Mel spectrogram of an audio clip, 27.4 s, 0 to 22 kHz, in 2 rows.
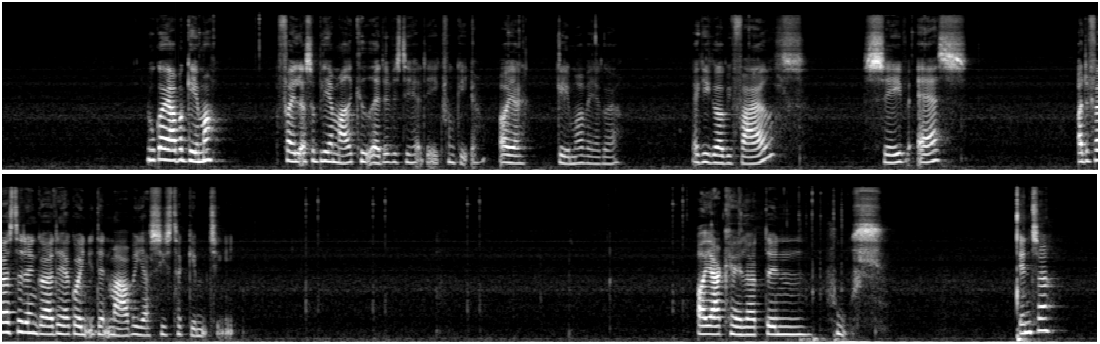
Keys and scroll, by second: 23.7 h, 24.2 s, 26.5 Return.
